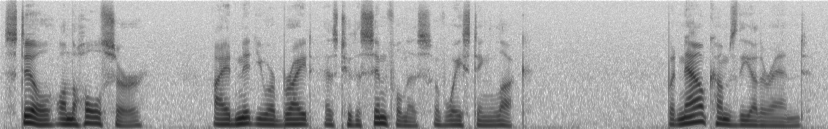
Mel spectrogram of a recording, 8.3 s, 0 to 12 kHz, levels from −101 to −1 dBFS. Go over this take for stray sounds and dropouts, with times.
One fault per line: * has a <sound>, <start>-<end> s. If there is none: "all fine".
all fine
